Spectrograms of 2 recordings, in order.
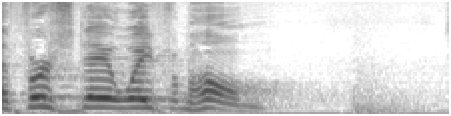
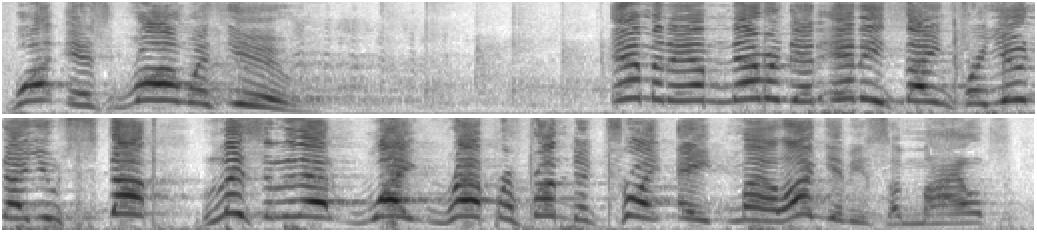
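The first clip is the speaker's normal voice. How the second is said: much higher, louder fiery scold; scolding shout; 12 semitones higher, 13 dB louder than usual. Acted. Comedian scolds the church audience, fiery shout. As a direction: blast the crowd like an outraged preacher.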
